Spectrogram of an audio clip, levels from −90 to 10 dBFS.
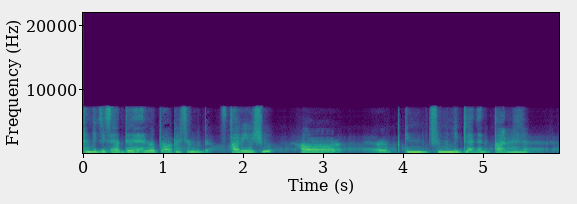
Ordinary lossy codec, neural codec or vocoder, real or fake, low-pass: AAC, 48 kbps; codec, 16 kHz, 0.5 kbps, FreqCodec, smaller model; fake; 7.2 kHz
